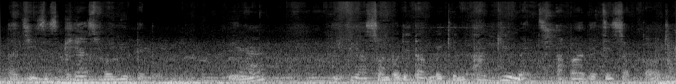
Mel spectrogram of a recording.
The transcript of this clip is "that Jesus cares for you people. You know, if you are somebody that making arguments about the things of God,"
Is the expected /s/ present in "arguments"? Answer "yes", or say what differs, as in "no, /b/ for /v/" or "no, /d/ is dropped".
no, /s/ is dropped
